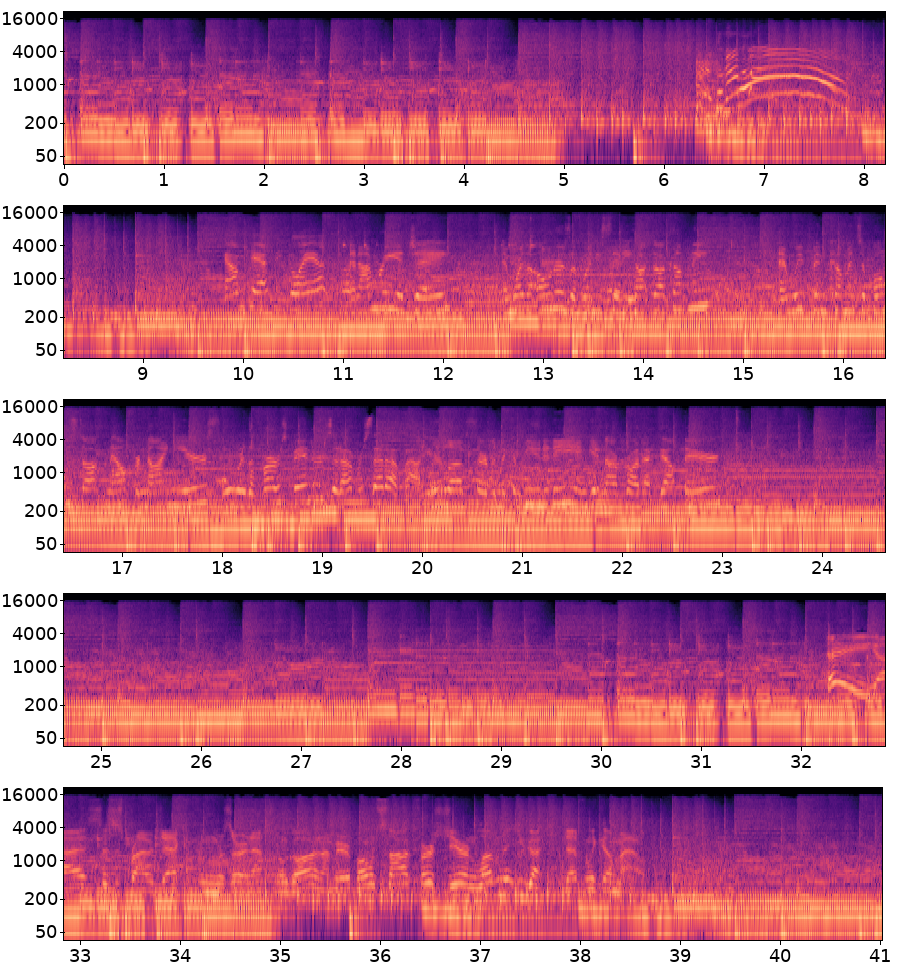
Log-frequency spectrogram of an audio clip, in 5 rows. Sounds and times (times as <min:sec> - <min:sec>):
Pop music: 0:00.0 - 0:41.0
Rhythm and blues: 0:00.0 - 0:41.0.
